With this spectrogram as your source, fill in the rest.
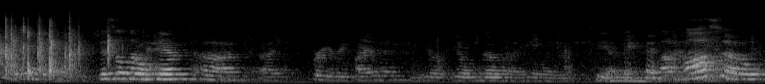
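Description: A mixed choir sings in harmony.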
